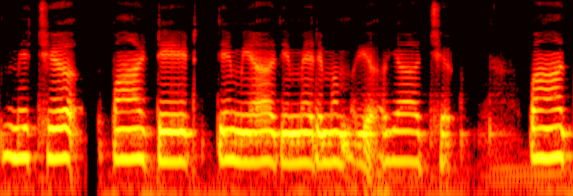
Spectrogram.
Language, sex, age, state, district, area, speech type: Kashmiri, female, 18-30, Jammu and Kashmir, Pulwama, rural, spontaneous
